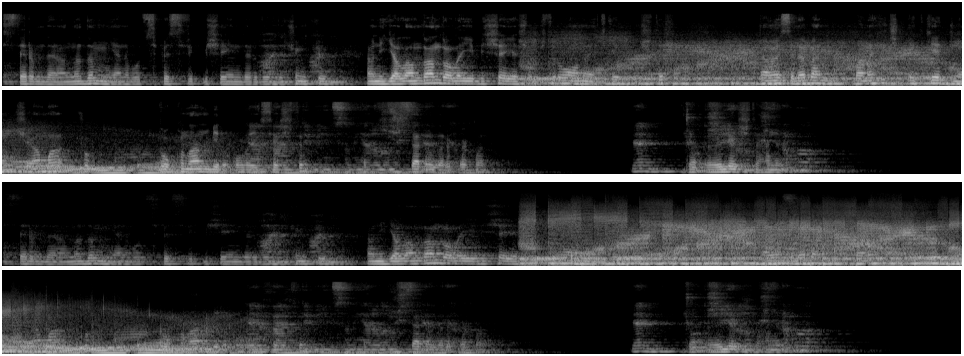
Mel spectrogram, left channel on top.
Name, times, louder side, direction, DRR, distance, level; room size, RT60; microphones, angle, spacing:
voice 1, 0.0-3.3 3.7-6.7 7.6-10.6 11.2-12.2 12.6-12.7 13.5-14.5 16.5-17.4, left 5 dB, 65° left, 10 dB, 0.3 m, -30 dB
voice 2, 2.4-3.5 11.9-14.4 15.9-17.7, equal, 5° right, -1 dB, 0.9 m, -39 dB
sound 1, 5.2-14.3, right 3 dB, 55° right, 0.4 m, -27 dB
7.6 x 3.6 x 5.8 m, 1.2 s
head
